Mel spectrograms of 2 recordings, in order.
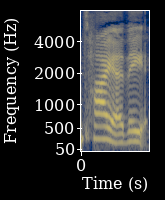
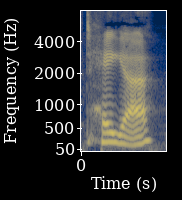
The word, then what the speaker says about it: Taya: So I've always been Taya. They originally, my name was Taya. Mm-hmm. But in Spanish, they couldn't, you know, pronounce it properly.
